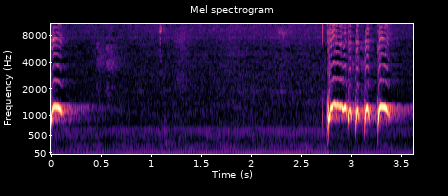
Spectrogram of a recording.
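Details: Local zebra dove singing; after a long pause, a burst of stuttering cooing notes with quick pulses leading into a drawn-out coo, over a steady low hum.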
